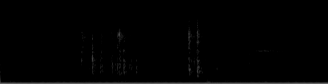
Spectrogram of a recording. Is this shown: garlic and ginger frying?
no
